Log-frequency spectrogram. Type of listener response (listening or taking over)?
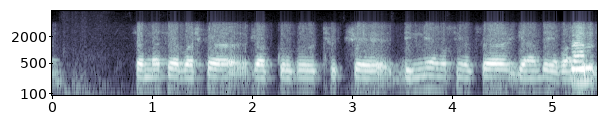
taking over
